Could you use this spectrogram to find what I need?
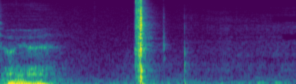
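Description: A match strikes and flares.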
